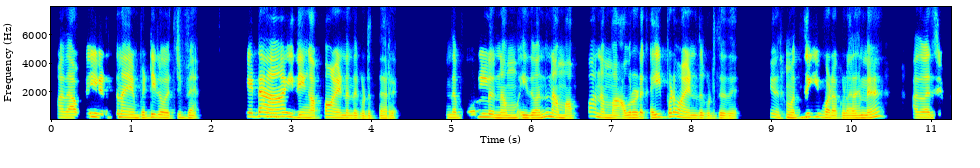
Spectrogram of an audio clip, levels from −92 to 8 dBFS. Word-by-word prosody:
அத 200 - -1
அப்படியே 235 +6 -1
எடுத்து 210 +2 -6
நான் 210 -2 +4
என் 180 -1 -4
பெட்டியில 195 +2 +1
வச்சுப்பேன். 180 -1 -4 0.6
கேட்டா, 255 +3 +4 0.3
"இது 205 -5 0
எங்க 175 -1 +2
அப்பா 170 +5 -2
வாங்கிட்டு 185 -4 +3
வந்து 165 -1 -3
குடுத்தாரு. 155 0 -4 0.7
இந்த 190 - -1
பொருள் 220 +3 0
நம் 175 0 0
இது 175 - 0
வந்து 225 +9 -1
நம்ம 180 -3 0
அப்பா 285 - -11
நம்ம 180 -2 0
அவரோட 180 +1 +2
கைப்பட 215 +7 +1
வாங்கிட்டு 185 -7 +3
வந்து 170 -1 -2
குடுத்தது. 160 0 -3 0.5
இத 220 - -3
நம்ம 185 -2 +1
தூக்கி 235 0 +2
போடக்கூடாதுன்னு" 170 +2 +1 0.5
அத 195 - -2
வச்சுபேன். 185 -1 -5
185 Hz, 175 wpm, -23 LUFS, 170-210 Hz, 0.7 s, நான்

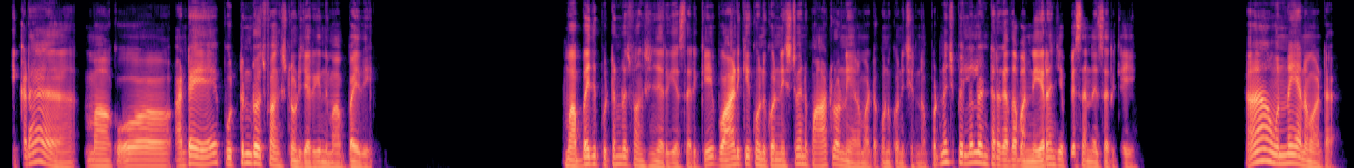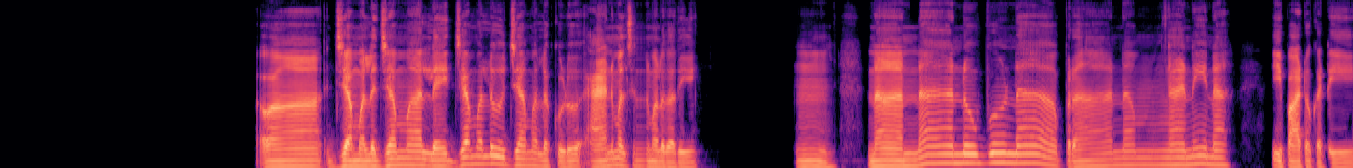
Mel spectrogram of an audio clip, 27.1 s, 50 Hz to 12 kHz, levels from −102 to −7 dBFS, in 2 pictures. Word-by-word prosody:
ఇక్కడ - - -2 0.6
మాకో 115 -1 0 0.5
అంటే 125 +7 +4 0.3
పుట్టినరోజు 170 +3 +1
ఫంక్షన్ 115 -2 0
ఒకటి 100 -2 -1
జరిగింది. 95 -1 -2
మా - - 0
అబ్బాయిది. 85 -1 0 2.0
మా 120 - +6
అబ్బాయిది 145 +7 +3
పుట్టినరోజు 150 -1 -4
ఫంక్షన్ 110 -3 -4
జరిగేసరికి 90 +7 -4
వాడికి 140 +3 +5
కొన్ని, 130 -4 -1
కొన్ని 120 -1 0
ఇష్టమైన 150 +6 -1
పాటలున్నాయనమాట. 115 - -2
కొన్ని, 95 0 -6
కొన్ని 90 -3 -6
చిన్నప్పటి 85 - -8
నుంచి 190 -1 -4
పిల్లలింటారు 170 -5 0
కదా! 120 +1 0
1 105 0 -1
ఇయర్ 115 +5 +5
అని 135 - -3
చెప్పేసనేసరికి. 100 -7 -3 1.2
ఆ! - - +7 0.2
ఉన్నాయన్నమాట. 150 - +1 2.9
ఆహ్, 115 +1 +3 0.2
జమల 110 0 +5
జమ్మాలే 130 -2 +2 0.2
జమలు 150 +2 +1 0.2
జమలకుడు 115 -5 -1 0.2
'యానిమల్' 115 +3 +3
సినిమాలోదది. 100 -4 -2 1.1
హ్మ్. 110 -2 -3 0.5
నాన్న 115 +2 +4 0.4
నువ్వు 175 +1 +1 0.2
నా 170 0 0 0.4
ప్రాణం 120 +5 -3 0.4
అనినా 140 0 -1 0.6
ఈ - - +3
పాటొకటీ 95 - +1
115 Hz, 100 wpm, -26 LUFS, 105-140 Hz, 2.9 s, ఆ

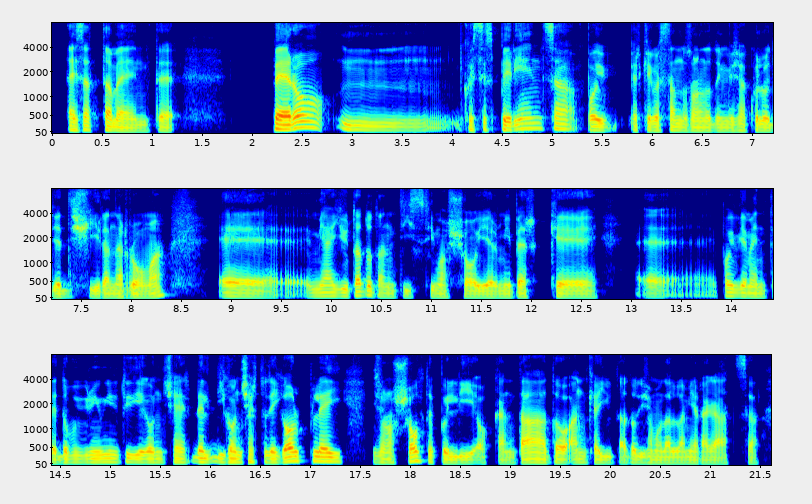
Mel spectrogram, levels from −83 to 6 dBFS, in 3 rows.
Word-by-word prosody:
Esattamente. 80 -5 0 0.9
Però, 155 +7 +8
mhmm, 95 -6 -5
questa - - -3
esperienza, 135 +2 +1
poi 95 -2 +2
perché - - -4
quest'anno 90 -2 0
sono 85 0 0
andato 85 0 -2
invece 85 +1 -2
a - - -4
quello 85 -1 +1
di 80 +1 -3
Ed 80 0 -1
Sheeran 80 +1 -1
a 80 - +1
Roma, 80 +7 0 0.5
ehm, 85 -5 0
e - - -9
mi 95 +1 -2
ha 95 - 0
aiutato 95 +5 0
tantissimo 80 -2 -6
a - - -4
sciogliermi, 75 0 -1
perché, 80 -1 -1 0.3
ehm, - - -9
poi 95 - 0
ovviamente 90 -4 -2
dopo 90 +2 -2
i - - -5
primi 95 +1 0
minuti 100 0 -1
di 95 -1 +2
concer 90 0 0
di 100 +1 0
concerto 95 0 0
dei 90 -1 +2
Coldplay, 120 +1 +5
mi 105 -4 -11
sono 90 -1 0
sciolto 120 +8 +1
e - - -12
poi 80 -2 0
lì 80 +1 -1
ho - - -5
cantato, 85 +3 +1
anche 85 -1 -2
aiutato, 80 0 -3
diciamo, 80 0 -3
dalla 75 0 -1
mia 75 -1 -2
ragazza, 75 -2 -4
90 Hz, 150 wpm, -25 LUFS, 80-95 Hz, 0.9 s, Però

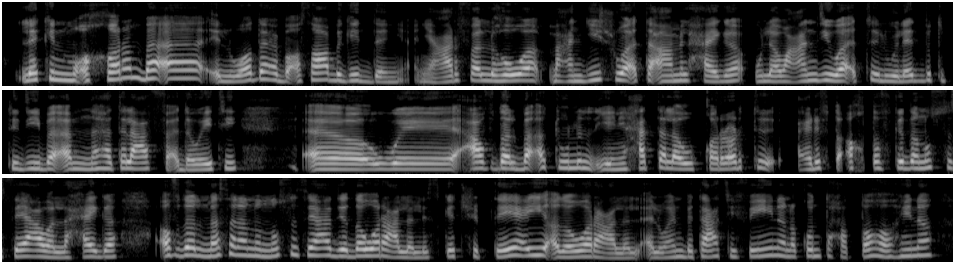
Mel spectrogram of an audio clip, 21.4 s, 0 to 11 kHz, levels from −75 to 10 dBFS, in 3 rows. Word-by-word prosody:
لكن 260 +1 +3
مؤخرًا 285 +8 +2
بقى 320 0 +3
الوضع 245 +7 +1
بقى 205 -4 -2
صعب 265 +1 +3
جدًا 220 -4 -4
يعني، 185 -2 -12
عارفة 210 +7 -1
اللي 235 -1 0
هو 235 +1 +4
معنديش 220 +6 -5
وقت 255 - +2
أعمل 230 +2 0
حاجة، 215 +3 -2
ولو 205 -1 -1
عندي 240 +4 -2
وقت 225 +3 +1
الولاد 215 -1 -2
بتبتدي 230 -1 -6
بقى 225 - +3
إنها 225 +2 -1
تلعب 235 -1 +2
في 235 - -6
أدواتي، 210 +5 -1 0.5
آآ، 210 -1 +5
وأفضل 215 +3 +2
بقى 255 +3 +2
طول 260 -1 -3
ال 255 - -3
يعني 210 +1 -2
حتى 245 +3 0
لو 220 -2 +2
قررت 230 +4 0 0.2
عرفت 215 +5 -4
أخطف 250 -1 -5
كده 255 -1 +1
نُص 270 +1 -5
ساعة 245 -1 +2
والّا 210 -1 -1
حاجة، 230 +2 -1 0.3
أفضل 270 -1 +2
مثلًا 285 +1 -1
النُص 255 +6 -5
ساعة 285 -2 0
دي 255 -1 +1
أدوّر 260 +2 +4
على 205 -3 -1
الsketch 240 +3 -8
بتاعي، 270 +5 +1
أدوّر 225 0 +2
على 185 -2 -3
الألوان 200 +4 -7
بتاعتي 235 +1 -3
فين، 255 +5 -4
أنا 250 -3 -4
كنت 255 +2 -7
حطاها 235 +2 -4
هنا. 275 +3 -4
235 Hz, 165 wpm, -24 LUFS, 215-255 Hz, 0.5 s, آآ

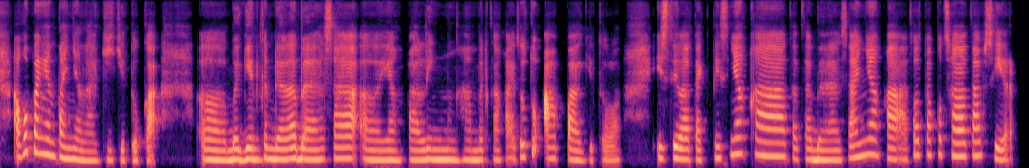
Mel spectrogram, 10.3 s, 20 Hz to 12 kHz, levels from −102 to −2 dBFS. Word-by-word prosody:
aku 340 - +3
pengen 315 -5 +3
tanya 220 -5 +1
lagi, 180 0 -3
gitu, 190 0 -6
Kak, - - +1 0.4
eee, 200 -1 +2
bagian 205 +1 +4
kendala 210 0 +3
bahasa, 215 +1 +1
eee, 195 -1 0
yang 190 - -1
paling 200 0 +1
menghambat 195 0 -1
Kakak 205 +2 -6
itu 250 - -1
tuh, - - -6
apa, 210 -3 +2
gitu, 180 - -10
loh? 95 +1 -7 0.3
Istilah 215 -2 +2
teknisnya 230 +11 -3
kah, 270 -2 +3
tata 210 -2 -2
bahasanya 230 +10 0
kah, 215 -7 +1
atau 285 - -1
takut 290 +1 -6
salah 265 -3 +2
tafsir? 275 -6 -1
210 Hz, 175 wpm, -22 LUFS, 195-260 Hz, 0.4 s, bagian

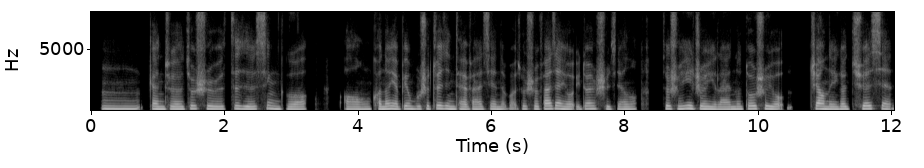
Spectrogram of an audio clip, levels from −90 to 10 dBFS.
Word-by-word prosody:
嗯， 215 -1 +1
感 205 -2 +3
觉 195 0 +1
就 230 +3 -2
是 205 -3 0
自 230 -1 -2
己 210 - 0
的 200 0 +1
性 215 -1 -2
格， 190 0 -1 0.6
呃， 190 0 -1
可 200 - 0
能 200 +1 +5
也 210 -2 +3
并 210 +1 0
不 205 - -2
是 220 +1 -2
最 235 +2 0
近 215 -3 +3
才 195 -2 0
发 195 0 -2
现 195 0 -2
的 190 +1 -2
吧， 220 - -9
就 210 -1 -6
是 205 0 -2
发 215 +2 +3
现 225 -2 +2
有 190 -1 +1
一 - - -8
段 220 +2 -2
时 200 -2 -4
间 190 0 -6
了， 190 +2 -2 0.4
就 225 -2 0
是 210 0 -2
一 230 +1 +3
直 210 -1 +2
以 195 -1 +2
来 185 0 0
呢， 195 +1 +2
都 220 0 +2
是 225 -1 0
有 195 -1 0 0.4
这 225 - +2
样 210 -1 +6
的 195 - +3
一 190 - +2
个 200 +1 +2
缺 225 +3 +1
陷。 220 -2 -2
205 Hz, 255 characters per minute, -24 LUFS, 195-220 Hz, 0.6 s, 样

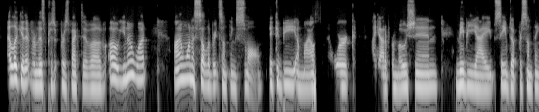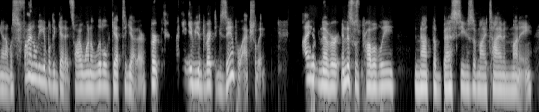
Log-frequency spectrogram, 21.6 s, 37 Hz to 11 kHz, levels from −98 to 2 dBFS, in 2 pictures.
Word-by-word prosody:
I 170 - +3
look 195 0 +6
at 170 - +5
it 170 - 0
from 145 -1 -1
this 140 -1 +3
pers 145 -1 -7
perspective 125 -2 -2
of, 125 0 -1
"Oh, 195 -1 +4
you 180 +2 -1
know 235 +5 +4
what? 200 -1 0 0.5
I 165 +3 +3
wanna 200 -1 +3
celebrate 140 -5 0
something 130 -3 -4
small," 135 0 -4
it 150 - -3
could 170 -6 -1
be 150 +1 0
a 145 - -2
milestone 125 +1 -2 0.3
at - - -12
work 135 -2 0 0.3
I - - -7
got 125 -1 0
a - - -3
promotion 130 +1 0 0.4
maybe 140 -2 +3
I 120 -1 0
saved 140 +1 -1
up 130 - -1
for 130 - -6
something, 125 0 -1
and 120 - -2
I - - -3
was 125 +3 -6
finally 210 -4 +1
able 160 -3 -2
to 140 - -5
get 130 -1 -3
it, - - -8
so, - - -5
I 125 - 0
want 130 +1 +1
a - - 0
little 140 +2 0
get-together, 130 -3 -2
or 160 -1 +5 0.3
I - - -14
can 155 - -14
give 160 -2 +2
you 150 - +4
a - - -2
direct 150 +3 +1
example, 125 - 0
actually, - - -7 0.8
I - - +6
have 195 -5 +1
never, 140 -2 +5
and 150 +6 +4
this 195 - +4
was 145 - -1
probably 140 +1 +2 0.4
not 130 0 +3
the 135 - +1
best 125 +2 +1
use 125 -2 -2
of 130 - -2
my 120 -1 0
time 125 0 0
and 115 -1 -3
money, 120 +1 -3
135 Hz, 205 wpm, -23 LUFS, 125-150 Hz, 0.8 s, look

